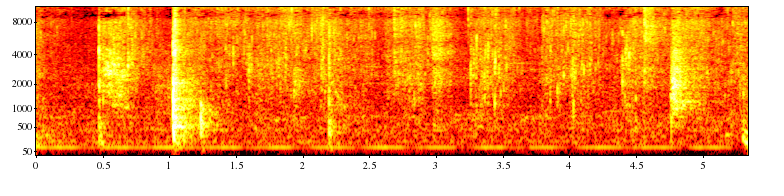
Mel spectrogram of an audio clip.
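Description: Quiet scraping and stirring in a pan of chicken, shrimp and broccoli Alfredo sauce as pepper flakes are mixed in, with a soft sizzle underneath and a few small clinks of the utensil.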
